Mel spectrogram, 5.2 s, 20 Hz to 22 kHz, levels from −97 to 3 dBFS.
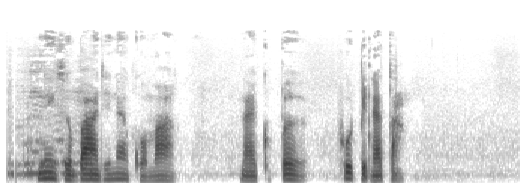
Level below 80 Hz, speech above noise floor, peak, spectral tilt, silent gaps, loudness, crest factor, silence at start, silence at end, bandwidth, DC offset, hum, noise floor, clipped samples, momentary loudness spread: -58 dBFS; 40 dB; -4 dBFS; -7.5 dB/octave; none; -28 LUFS; 24 dB; 0.1 s; 1.2 s; 11.5 kHz; under 0.1%; none; -67 dBFS; under 0.1%; 12 LU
